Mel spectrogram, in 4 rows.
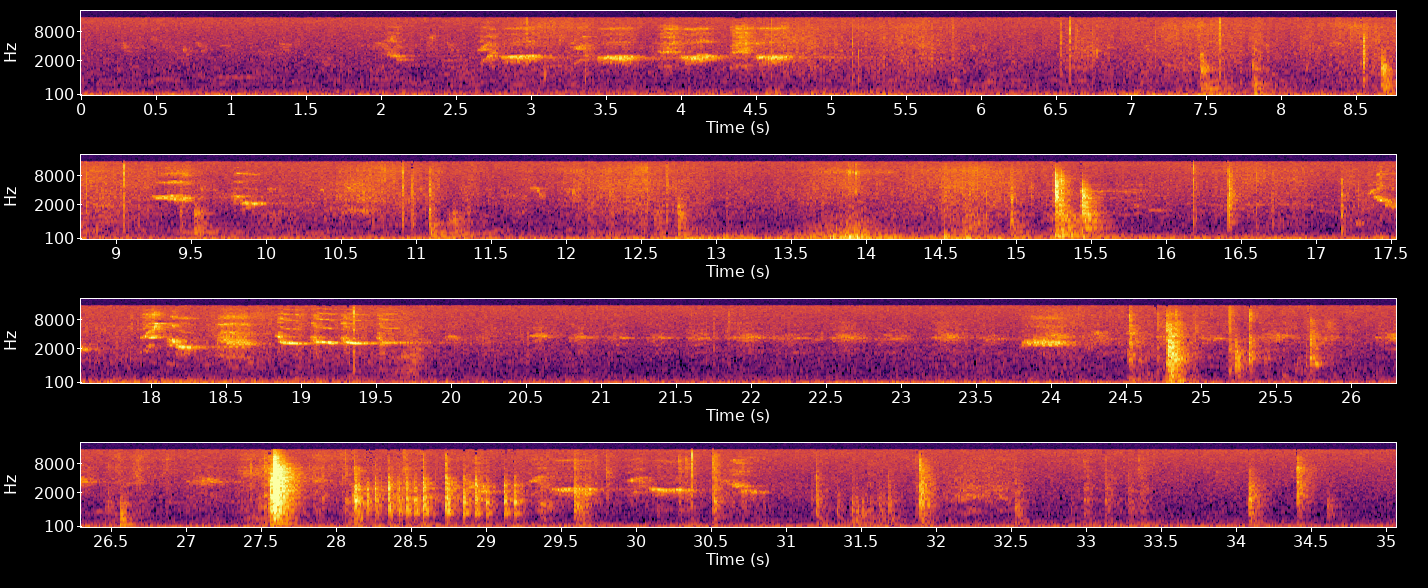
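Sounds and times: steady low rumble: 0:00.0 - 0:28.4
small birds chirping: 0:00.2 - 0:32.6
footsteps on metal deck: 0:03.0 - 0:21.0.

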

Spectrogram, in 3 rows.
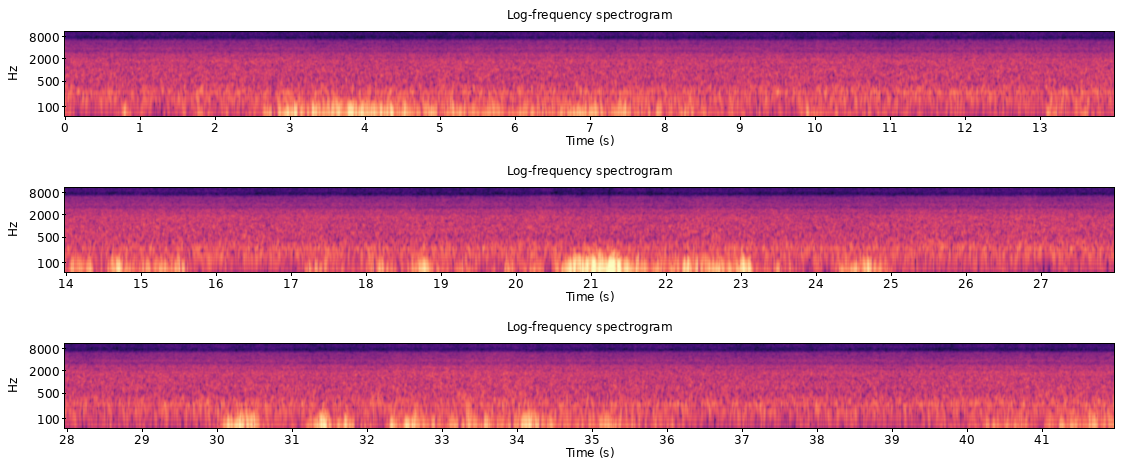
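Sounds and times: river water rushing: 0:00.0 - 0:41.9
wind buffeting microphone: 0:02.6 - 0:08.6, 0:18.0 - 0:23.6, 0:30.0 - 0:35.8.

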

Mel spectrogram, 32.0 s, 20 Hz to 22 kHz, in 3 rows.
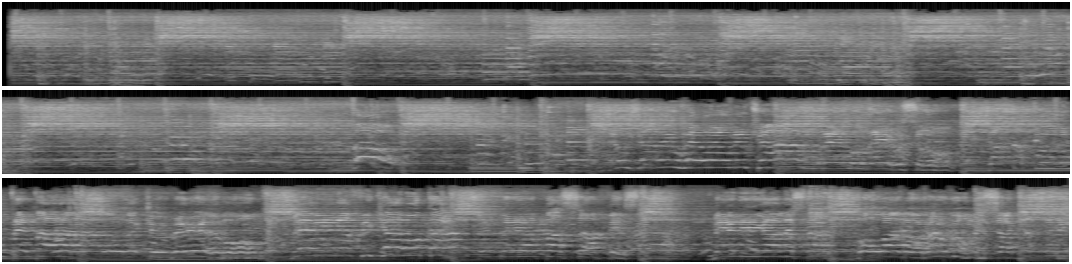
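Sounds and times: live band playing: 0:00.0 - 0:32.0
cymbals: 0:00.1 - 0:21.4.

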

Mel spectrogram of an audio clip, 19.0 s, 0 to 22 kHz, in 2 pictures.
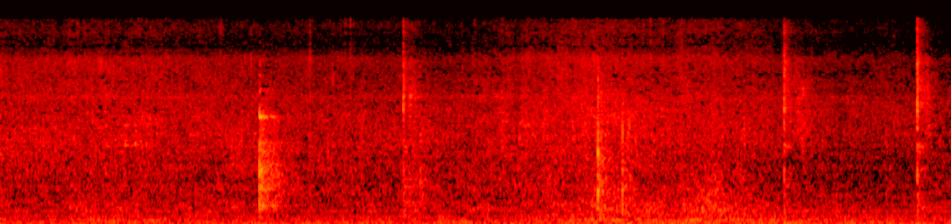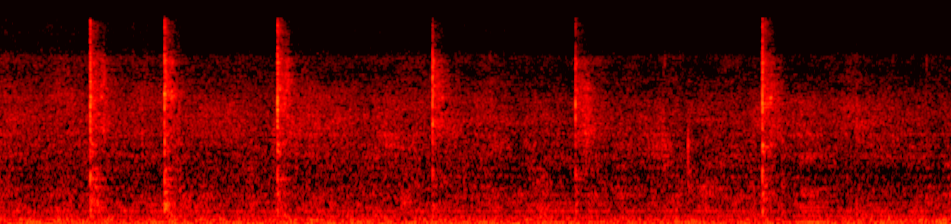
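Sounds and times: soft sizzle: 0:00.0 - 0:19.0
spatula scraping a wok: 0:05.8 - 0:08.4, 0:15.2 - 0:18.0.

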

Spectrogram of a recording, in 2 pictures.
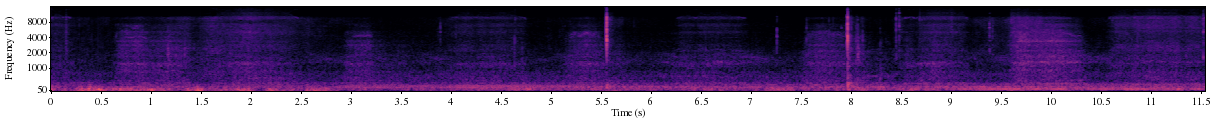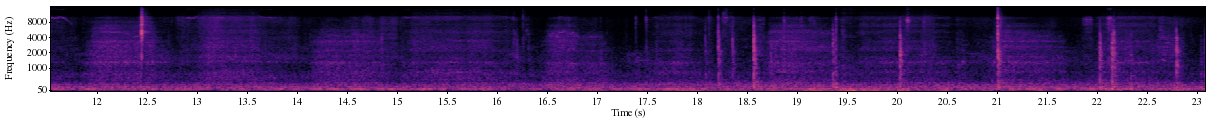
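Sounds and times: breathing close to microphone: 0:00.0 - 0:23.0
steady low hum: 0:00.0 - 0:23.0
hand cutters snipping cable ties: 0:12.4 - 0:12.7.

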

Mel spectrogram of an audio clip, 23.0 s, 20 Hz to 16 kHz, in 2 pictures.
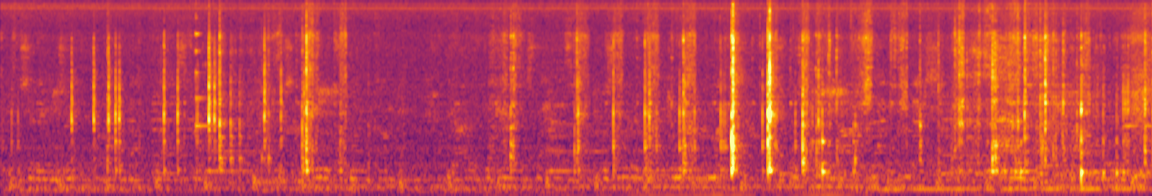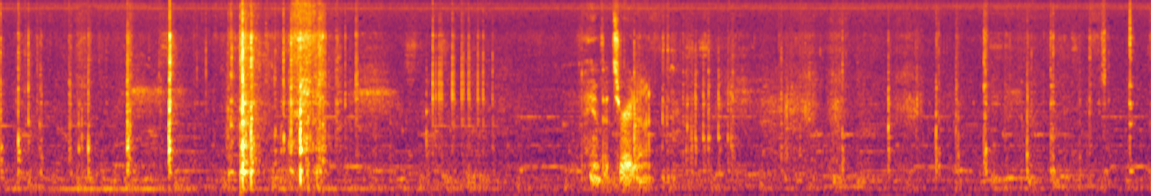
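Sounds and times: plastic tumbler clicks and taps: 0:00.7 - 0:03.5, 0:05.0 - 0:15.0, 0:17.8 - 0:23.0.

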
